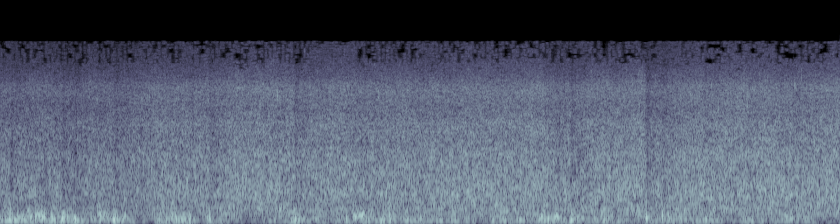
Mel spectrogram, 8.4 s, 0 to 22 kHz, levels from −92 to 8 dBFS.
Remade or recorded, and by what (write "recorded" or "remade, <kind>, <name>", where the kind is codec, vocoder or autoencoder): recorded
